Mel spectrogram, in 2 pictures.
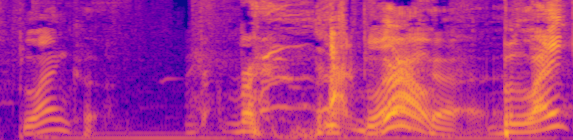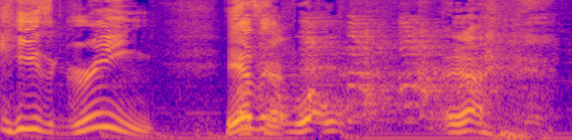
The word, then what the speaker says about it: Blanka: man I'm saying it correctly did you say blinka I'm saying it correctly who is blinka what was it Blanca how do you say it Blanca Blanca yeah it's Blanca blank he's green he yeah I don't understand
